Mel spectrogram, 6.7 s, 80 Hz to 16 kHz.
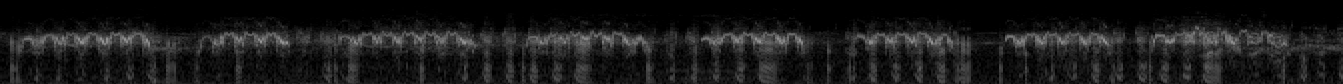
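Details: Storklets of a black stork being fed by the male at the nest, 12:01: seven even, rasping trilled bursts, each under a second, separated by short gaps, with soft clicks beneath.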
